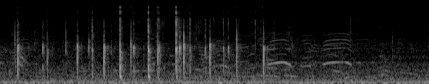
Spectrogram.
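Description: Spectators' hand claps: a quick, uneven run of sharp claps that stops about two and a half seconds in.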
